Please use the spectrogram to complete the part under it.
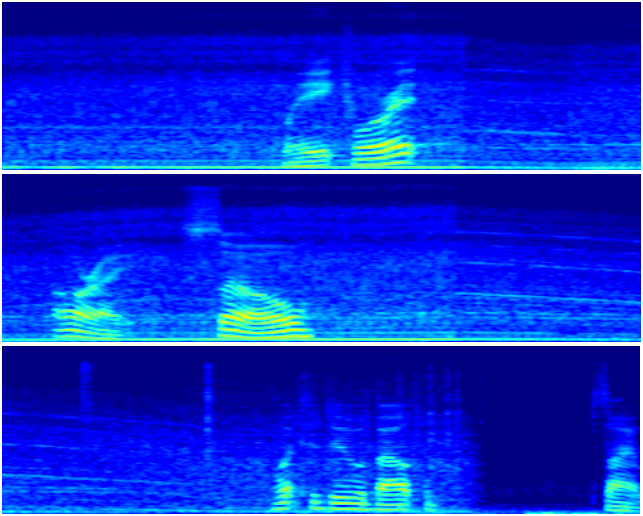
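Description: A diesel tractor engine drones as the tractor drives along.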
